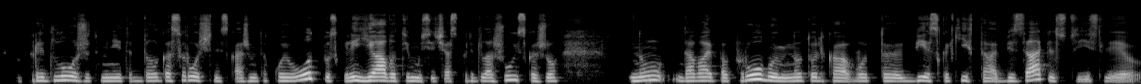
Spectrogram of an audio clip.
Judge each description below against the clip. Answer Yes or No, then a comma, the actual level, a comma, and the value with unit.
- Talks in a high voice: No, medium, 160 Hz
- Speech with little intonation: Yes, narrow, 2.2 semitones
